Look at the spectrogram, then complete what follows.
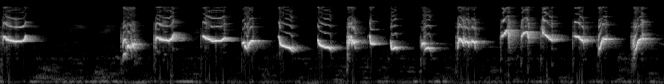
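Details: Green leafbird in full song, played to provoke a young speckled bird into singing: one whistled note, a pause, then a rapid run of loud, clear whistles sliding downward, each dropping from high to mid pitch, about two per second.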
